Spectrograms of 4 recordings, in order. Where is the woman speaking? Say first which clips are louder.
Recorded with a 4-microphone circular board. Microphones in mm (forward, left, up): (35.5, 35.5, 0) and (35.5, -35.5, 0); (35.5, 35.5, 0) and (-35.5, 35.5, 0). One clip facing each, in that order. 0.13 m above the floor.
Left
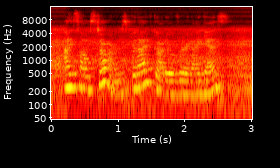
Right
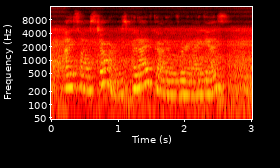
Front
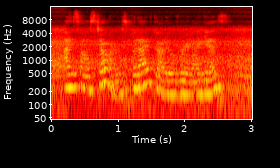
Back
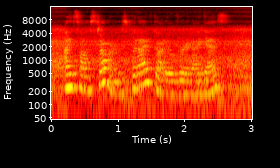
Left 7 dB, back 5 dB; 145° left, 3.5 m; by 2.6 s 120° left, 4.5 m.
